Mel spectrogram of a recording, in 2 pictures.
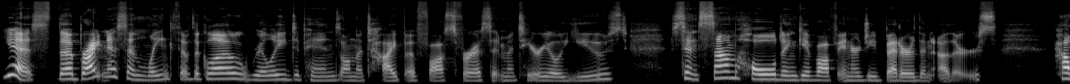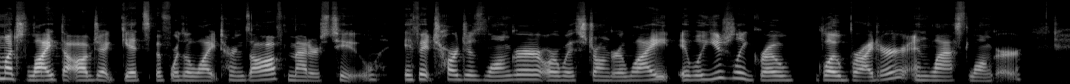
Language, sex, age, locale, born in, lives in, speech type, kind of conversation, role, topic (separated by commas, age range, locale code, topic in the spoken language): English, female, 35-39, en-US, United States, United States, read, expert-assistant, expert, Why do some objects glow in the dark?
